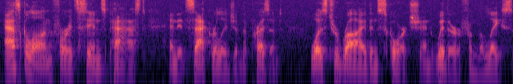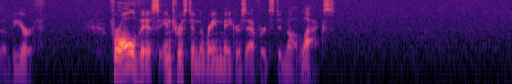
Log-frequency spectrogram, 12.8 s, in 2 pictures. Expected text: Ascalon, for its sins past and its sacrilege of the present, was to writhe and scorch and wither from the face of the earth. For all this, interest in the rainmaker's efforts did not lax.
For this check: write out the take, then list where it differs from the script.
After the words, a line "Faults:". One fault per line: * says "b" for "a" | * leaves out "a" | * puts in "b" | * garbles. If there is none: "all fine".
Ascalon, for its sins past and its sacrilege of the present, was to writhe and scorch and wither from the lace of the earth. For all this, interest in the rainmaker's efforts did not lax.
Faults:
* says "lace" for "face"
